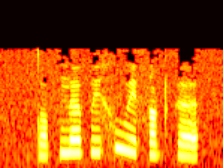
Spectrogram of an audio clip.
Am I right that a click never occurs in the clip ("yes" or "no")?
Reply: yes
